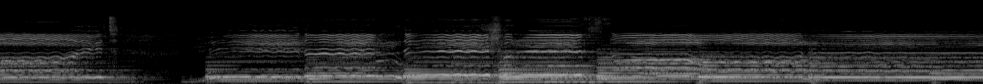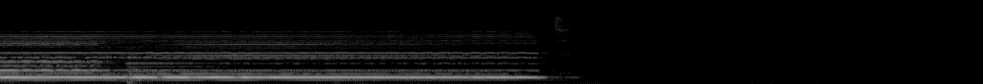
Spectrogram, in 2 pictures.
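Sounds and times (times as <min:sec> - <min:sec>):
soprano singing a chorale: 0:00.0 - 0:15.5.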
